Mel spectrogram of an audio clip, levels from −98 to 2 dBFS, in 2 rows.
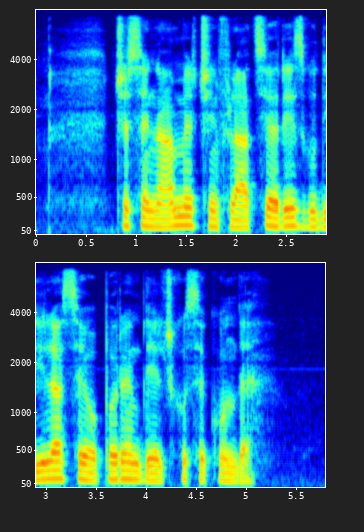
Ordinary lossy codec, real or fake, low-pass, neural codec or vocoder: none; real; 7.2 kHz; none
